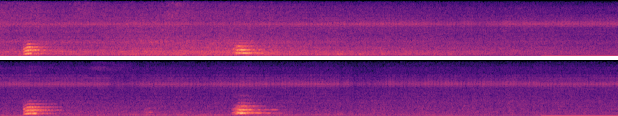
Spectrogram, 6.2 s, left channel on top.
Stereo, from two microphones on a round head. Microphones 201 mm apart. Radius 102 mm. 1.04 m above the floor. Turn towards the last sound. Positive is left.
turn(degrees=50)  # may be behind; listen again after turning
